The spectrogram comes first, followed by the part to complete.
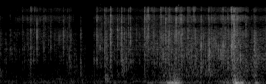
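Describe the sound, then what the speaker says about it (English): Paper sewing pattern pieces crinkle and rustle close by as they are handled and moved, a steady run of soft crackling with a sharper burst near the end. "sorry about all the crinkling"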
